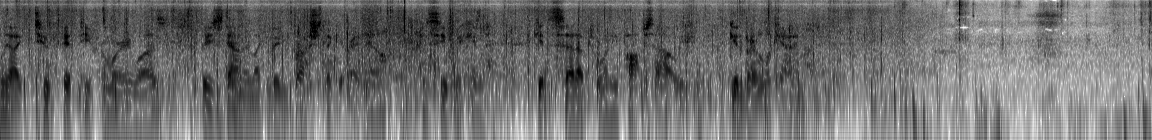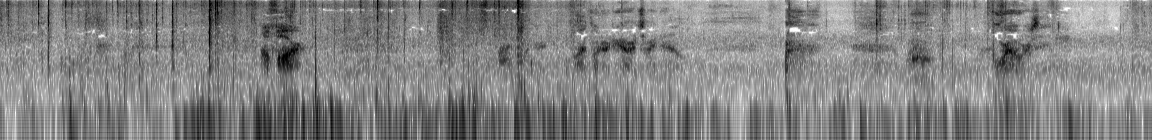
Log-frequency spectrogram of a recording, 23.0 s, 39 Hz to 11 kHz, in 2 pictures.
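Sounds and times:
quiet whispers: 0.0 - 8.5, 16.4 - 22.3
twigs and branches snapping: 0.0 - 17.3, 20.1 - 21.4
low rumble on microphone: 0.0 - 23.0.

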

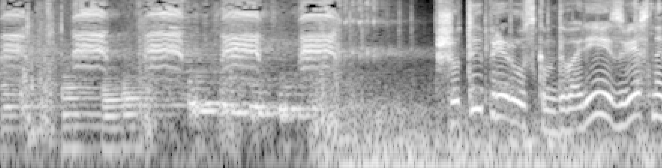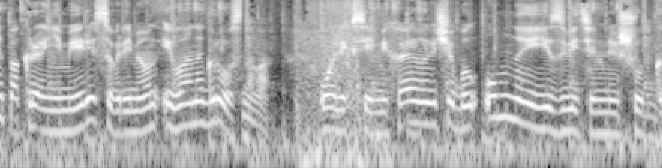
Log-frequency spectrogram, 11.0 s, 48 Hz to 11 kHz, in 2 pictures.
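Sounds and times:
crows cawing: 0.0 - 3.1
soft background music: 0.0 - 11.0.

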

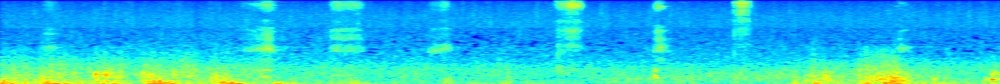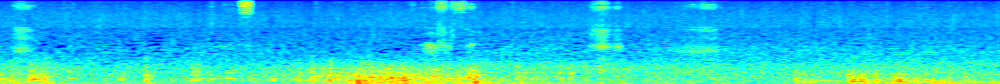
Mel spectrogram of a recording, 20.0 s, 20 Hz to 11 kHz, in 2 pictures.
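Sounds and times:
low rumble of thunder: 0.0 - 20.0
steady rain: 0.0 - 20.0.

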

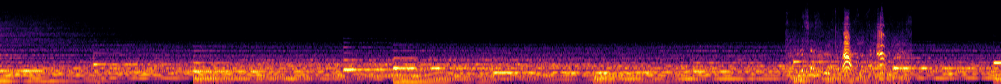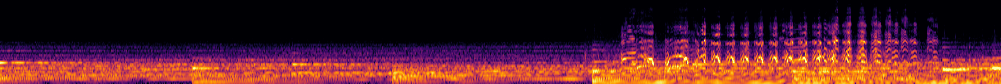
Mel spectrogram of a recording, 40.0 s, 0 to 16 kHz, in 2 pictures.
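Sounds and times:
background music: 0.0 - 40.0
gull calling: 16.0 - 18.2, 32.4 - 38.9.

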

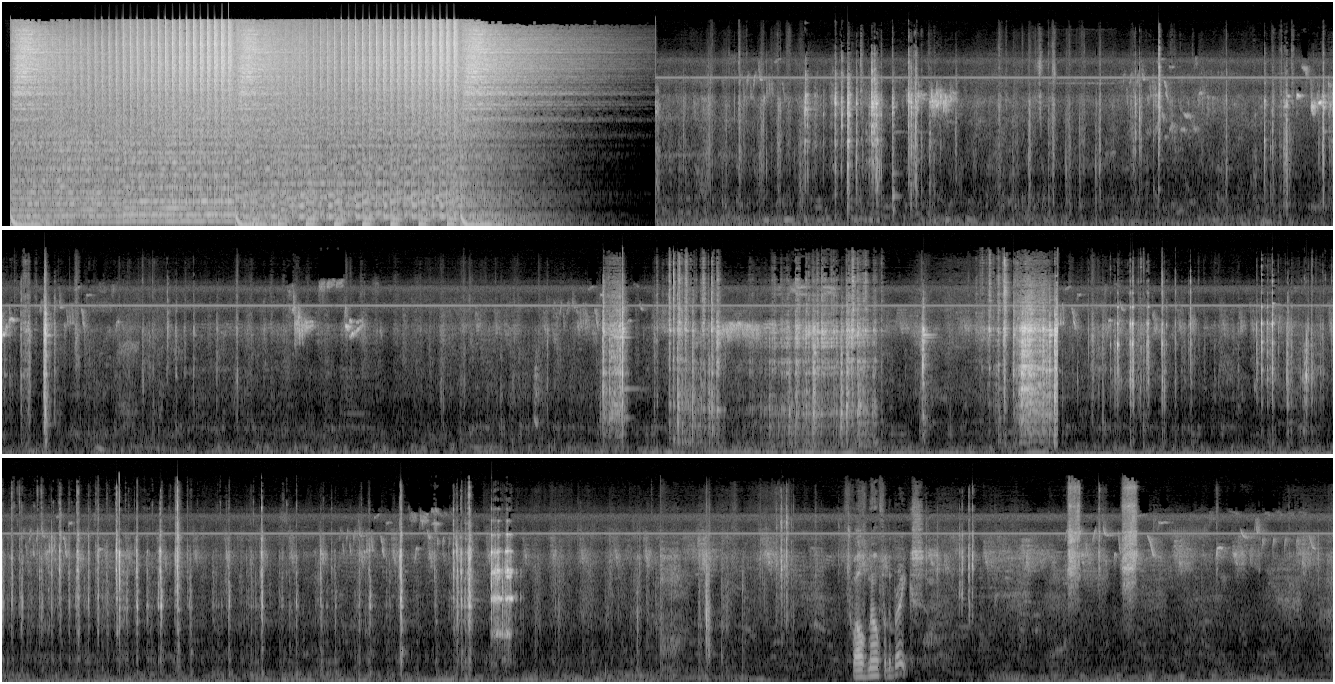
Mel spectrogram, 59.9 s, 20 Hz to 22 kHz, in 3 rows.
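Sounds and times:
birds chirping: 35.8 - 59.9
trolley jack being pumped: 55.9 - 57.0.

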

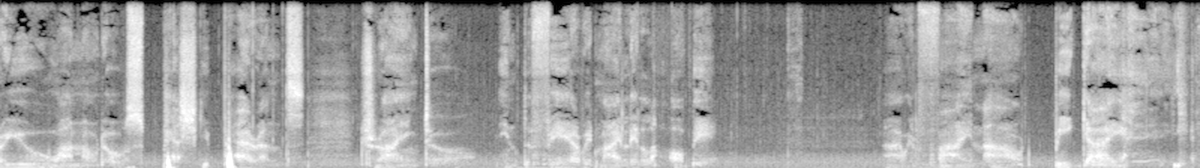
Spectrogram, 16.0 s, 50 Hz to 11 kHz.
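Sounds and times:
man whispering: 0.0 - 4.2, 4.8 - 9.6, 11.7 - 15.4.

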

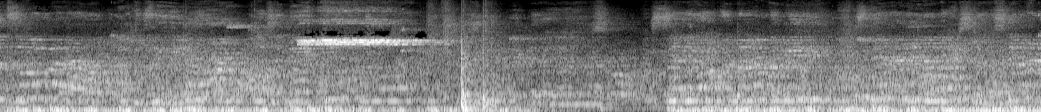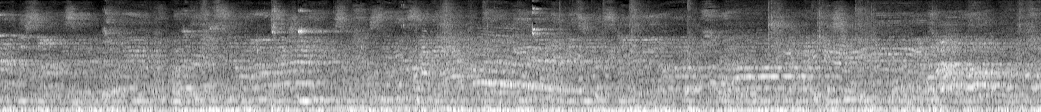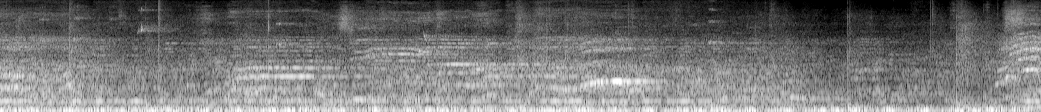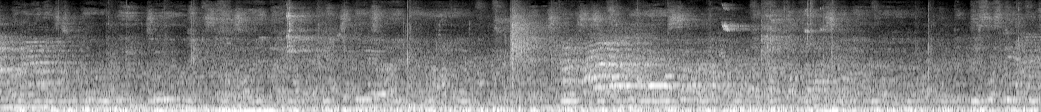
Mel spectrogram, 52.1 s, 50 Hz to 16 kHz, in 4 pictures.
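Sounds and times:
music over gym speakers: 0.0 - 52.0
voices: 0.0 - 52.0.

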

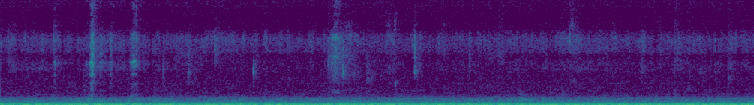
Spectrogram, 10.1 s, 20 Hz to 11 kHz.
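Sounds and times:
palette knife ticking and scratching: 0.0 - 6.4
faint low hum: 0.0 - 10.0.

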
